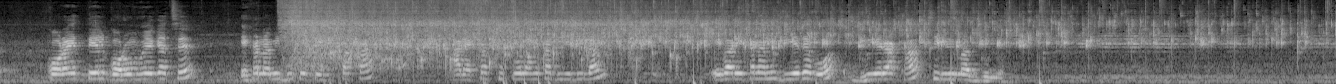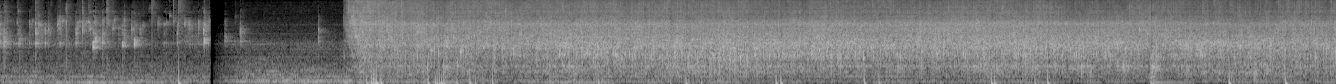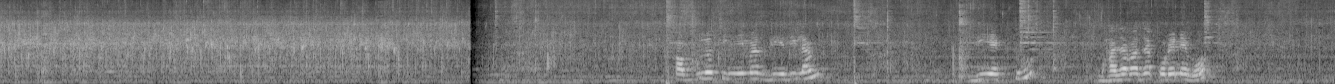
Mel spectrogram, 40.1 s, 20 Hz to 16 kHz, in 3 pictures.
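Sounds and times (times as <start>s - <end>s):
prawns sizzling in hot oil: 2.8s - 15.5s, 16.8s - 40.0s.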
